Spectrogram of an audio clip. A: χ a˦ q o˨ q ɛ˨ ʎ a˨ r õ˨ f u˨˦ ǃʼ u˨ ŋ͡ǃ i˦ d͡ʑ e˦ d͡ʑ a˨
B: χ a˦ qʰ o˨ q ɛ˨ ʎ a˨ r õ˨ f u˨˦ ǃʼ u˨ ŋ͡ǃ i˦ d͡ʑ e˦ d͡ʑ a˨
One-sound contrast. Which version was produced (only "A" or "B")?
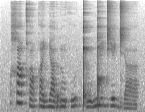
B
